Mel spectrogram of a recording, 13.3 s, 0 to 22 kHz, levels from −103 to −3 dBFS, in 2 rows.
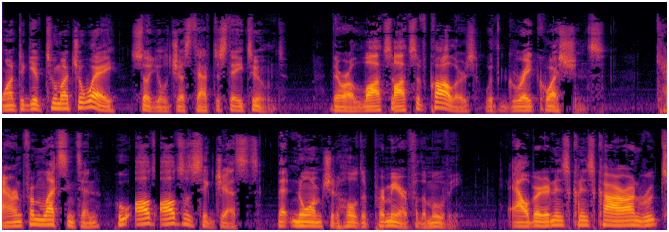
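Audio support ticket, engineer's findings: Stutter with a quarter-second repeat at each join: 3.92–4.17 s, 8.17–8.42 s, 12.42–12.67 s. Overlapping chunks: the chunking stage starts each 4 s block 250 ms before the previous one ends, so that slice plays twice. Check the chunking and overlap-add logic in the buffering or streaming layer.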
